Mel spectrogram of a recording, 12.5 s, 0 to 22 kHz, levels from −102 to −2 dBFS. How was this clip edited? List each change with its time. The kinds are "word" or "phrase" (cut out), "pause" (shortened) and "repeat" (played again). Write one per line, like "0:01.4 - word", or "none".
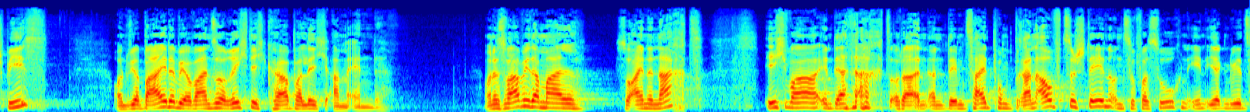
none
